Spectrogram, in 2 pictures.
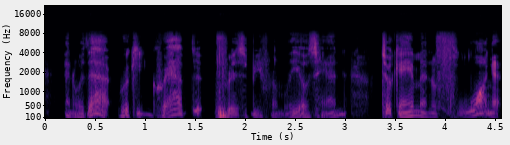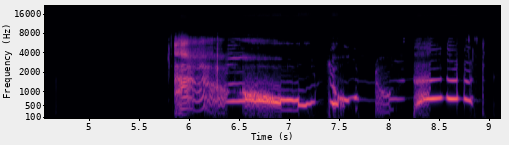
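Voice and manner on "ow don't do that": very high, very loud, very slow squeak. Reading a story, voice a talking bag just hit by a Frisbee, high-pitched, squeaky voice. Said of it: "came a high pitched, squeaky voice".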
